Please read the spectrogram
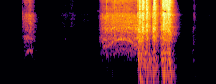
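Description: Cordless drill working into wood: a short sound about half a second in, then a run of about a second and a half that grows louder and stops abruptly.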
